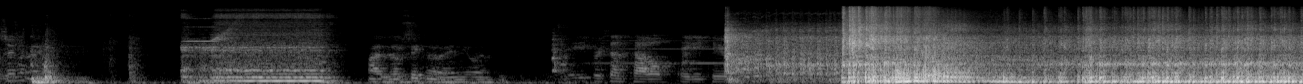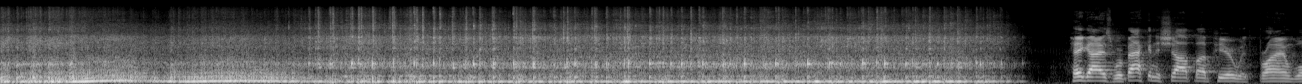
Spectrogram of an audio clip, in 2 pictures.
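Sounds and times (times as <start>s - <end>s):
car engine starting and idling: 7.2s - 23.4s.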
